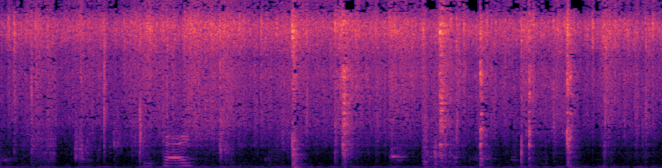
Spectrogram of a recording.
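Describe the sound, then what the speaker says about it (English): White rice stir-fried with leftovers in a pan, a steady close sizzle broken by repeated scraping and clattering strokes of a utensil, with a brief spoken word at the start. "I'm going to go ahead and just put that white rice in there"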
